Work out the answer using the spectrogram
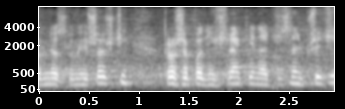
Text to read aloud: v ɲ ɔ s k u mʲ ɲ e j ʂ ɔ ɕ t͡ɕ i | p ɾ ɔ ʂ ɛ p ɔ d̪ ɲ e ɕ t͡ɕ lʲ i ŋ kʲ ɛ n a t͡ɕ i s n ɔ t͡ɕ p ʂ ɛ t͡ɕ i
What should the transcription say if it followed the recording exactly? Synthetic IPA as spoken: v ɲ ɔ s k u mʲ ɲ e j ʂ ɔ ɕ t͡ɕ i | p ɾ ɔ ʂ ɛ p ɔ d̪ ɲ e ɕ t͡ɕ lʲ ɛ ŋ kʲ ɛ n a t͡ɕ i s n ɔ t͡ɕ p ʂ ɛ t͡ɕ i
